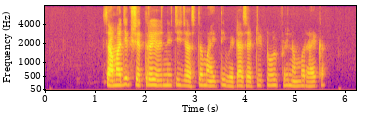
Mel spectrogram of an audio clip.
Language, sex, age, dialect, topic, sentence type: Marathi, female, 31-35, Varhadi, banking, question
